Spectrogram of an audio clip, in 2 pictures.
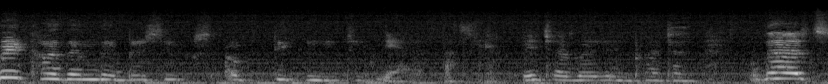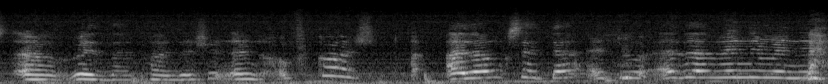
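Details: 26-year-old woman with lifelong cerebral palsy, speech affected enough that people often find her hard to understand; dysarthria.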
